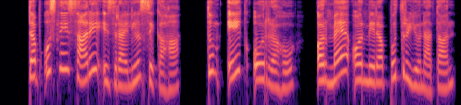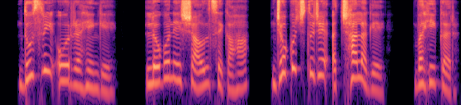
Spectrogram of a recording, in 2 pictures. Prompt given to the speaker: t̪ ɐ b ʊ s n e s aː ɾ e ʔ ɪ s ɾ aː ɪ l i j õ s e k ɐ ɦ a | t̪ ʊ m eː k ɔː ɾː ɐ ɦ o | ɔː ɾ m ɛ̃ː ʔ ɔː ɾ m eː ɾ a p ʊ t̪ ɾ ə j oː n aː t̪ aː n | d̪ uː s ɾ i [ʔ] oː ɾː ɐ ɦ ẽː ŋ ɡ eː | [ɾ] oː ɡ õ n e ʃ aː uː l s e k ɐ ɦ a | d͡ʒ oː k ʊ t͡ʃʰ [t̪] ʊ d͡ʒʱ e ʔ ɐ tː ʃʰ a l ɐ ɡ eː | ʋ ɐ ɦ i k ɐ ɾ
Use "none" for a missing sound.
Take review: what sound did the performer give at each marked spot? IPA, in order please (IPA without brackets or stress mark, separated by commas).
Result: ʔ, l, t̪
